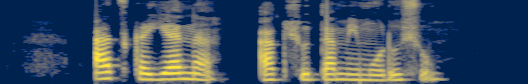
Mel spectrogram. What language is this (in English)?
Sihuas Ancash Quechua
